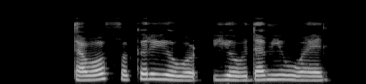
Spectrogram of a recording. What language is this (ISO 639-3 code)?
pus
